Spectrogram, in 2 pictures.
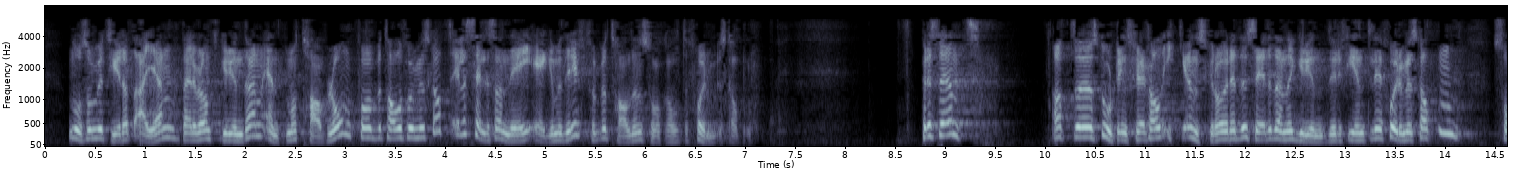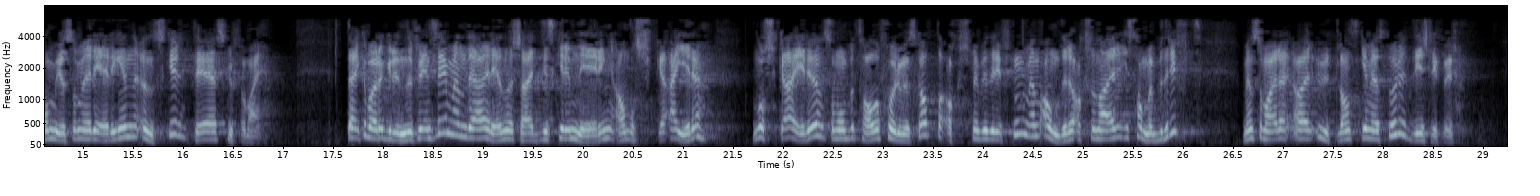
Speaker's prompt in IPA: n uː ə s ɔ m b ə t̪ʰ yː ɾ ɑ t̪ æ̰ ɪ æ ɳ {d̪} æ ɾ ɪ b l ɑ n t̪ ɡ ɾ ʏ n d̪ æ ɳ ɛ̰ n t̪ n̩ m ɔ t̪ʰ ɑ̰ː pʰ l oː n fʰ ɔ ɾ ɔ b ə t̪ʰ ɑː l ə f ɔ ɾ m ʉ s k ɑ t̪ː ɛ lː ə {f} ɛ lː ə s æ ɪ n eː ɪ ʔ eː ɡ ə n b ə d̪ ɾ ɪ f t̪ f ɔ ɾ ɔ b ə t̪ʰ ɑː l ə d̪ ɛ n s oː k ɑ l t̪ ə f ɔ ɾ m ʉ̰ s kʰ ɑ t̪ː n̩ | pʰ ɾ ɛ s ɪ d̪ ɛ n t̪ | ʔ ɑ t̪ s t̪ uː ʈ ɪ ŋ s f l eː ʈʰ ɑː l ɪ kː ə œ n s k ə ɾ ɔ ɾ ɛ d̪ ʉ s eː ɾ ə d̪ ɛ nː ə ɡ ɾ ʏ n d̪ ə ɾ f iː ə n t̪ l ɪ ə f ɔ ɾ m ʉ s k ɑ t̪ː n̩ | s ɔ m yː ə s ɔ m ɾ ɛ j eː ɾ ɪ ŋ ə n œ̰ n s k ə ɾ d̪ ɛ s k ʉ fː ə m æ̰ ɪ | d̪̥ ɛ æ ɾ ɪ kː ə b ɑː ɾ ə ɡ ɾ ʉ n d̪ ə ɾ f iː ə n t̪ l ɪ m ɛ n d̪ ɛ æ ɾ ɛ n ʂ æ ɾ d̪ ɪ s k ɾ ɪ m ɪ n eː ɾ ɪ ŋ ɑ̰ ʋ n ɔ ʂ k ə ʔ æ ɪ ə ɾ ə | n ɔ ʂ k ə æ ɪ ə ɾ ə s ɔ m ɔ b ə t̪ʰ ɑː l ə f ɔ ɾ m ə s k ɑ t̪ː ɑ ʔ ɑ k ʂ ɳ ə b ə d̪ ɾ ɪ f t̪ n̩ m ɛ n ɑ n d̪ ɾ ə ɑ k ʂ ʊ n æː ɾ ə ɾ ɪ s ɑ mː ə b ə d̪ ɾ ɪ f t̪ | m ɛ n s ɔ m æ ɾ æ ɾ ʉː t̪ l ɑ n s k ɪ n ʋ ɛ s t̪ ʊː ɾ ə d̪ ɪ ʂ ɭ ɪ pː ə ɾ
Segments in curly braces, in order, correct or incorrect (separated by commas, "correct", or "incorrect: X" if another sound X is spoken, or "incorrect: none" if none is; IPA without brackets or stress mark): correct, incorrect: ʂ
